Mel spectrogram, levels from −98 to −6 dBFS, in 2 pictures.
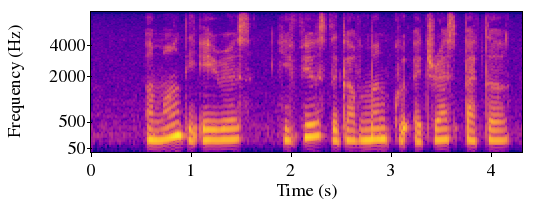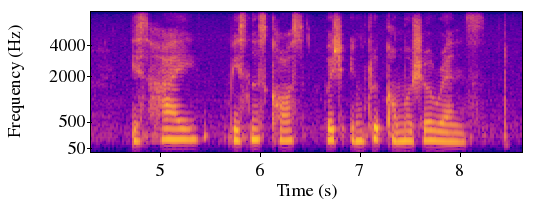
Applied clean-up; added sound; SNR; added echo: none; none; none; none.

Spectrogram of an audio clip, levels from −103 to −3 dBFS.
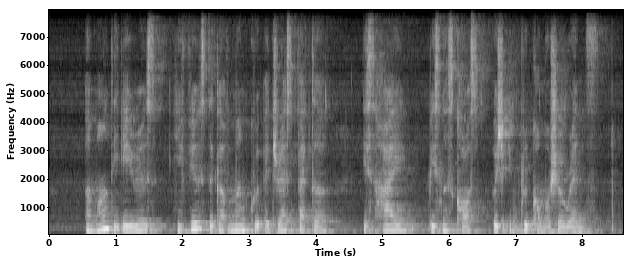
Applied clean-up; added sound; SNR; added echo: none; none; none; reverberation time 1.1 s.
